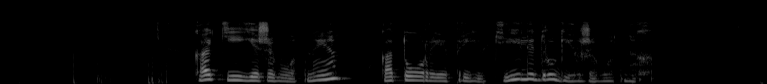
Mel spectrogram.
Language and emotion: Russian, neutral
